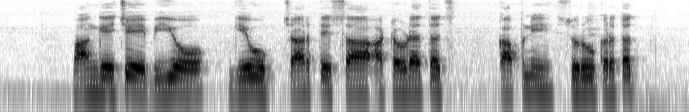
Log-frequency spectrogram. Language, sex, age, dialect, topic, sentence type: Marathi, male, 18-24, Southern Konkan, agriculture, statement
